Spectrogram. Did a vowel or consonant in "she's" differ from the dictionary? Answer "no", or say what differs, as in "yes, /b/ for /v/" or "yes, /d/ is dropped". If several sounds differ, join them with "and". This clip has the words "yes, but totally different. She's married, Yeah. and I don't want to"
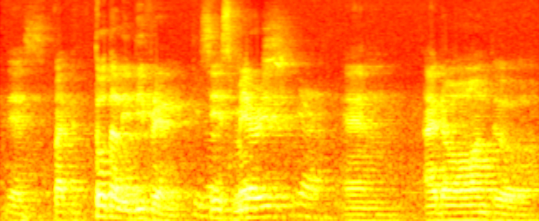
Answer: yes, /s/ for /ʃ/ and /s/ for /z/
